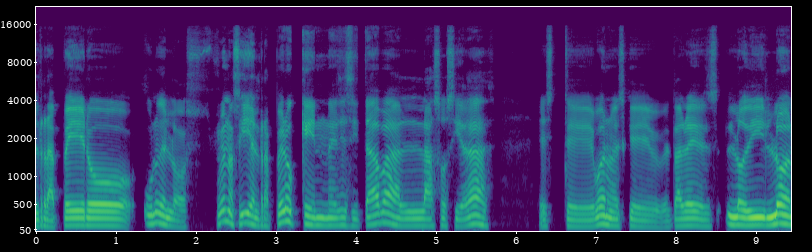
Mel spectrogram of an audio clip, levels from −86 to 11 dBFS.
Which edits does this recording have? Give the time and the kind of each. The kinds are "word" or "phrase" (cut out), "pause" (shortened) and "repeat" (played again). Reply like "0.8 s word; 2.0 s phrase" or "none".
none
